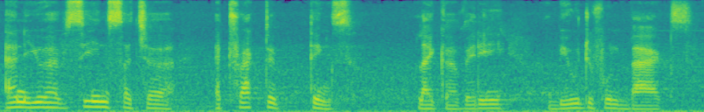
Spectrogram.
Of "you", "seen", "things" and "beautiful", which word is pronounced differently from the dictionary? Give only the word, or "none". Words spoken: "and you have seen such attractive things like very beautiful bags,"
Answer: things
